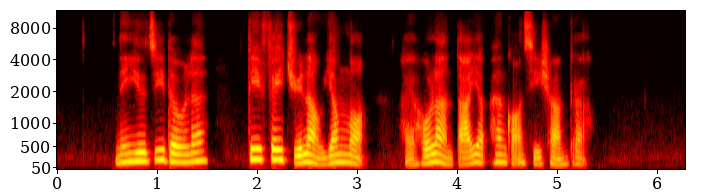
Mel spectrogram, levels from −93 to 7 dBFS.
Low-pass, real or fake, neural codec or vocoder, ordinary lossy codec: 10.8 kHz; fake; codec, 24 kHz, 0.9 kbps, WavTokenizer, large speech release; Opus, 16 kbps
